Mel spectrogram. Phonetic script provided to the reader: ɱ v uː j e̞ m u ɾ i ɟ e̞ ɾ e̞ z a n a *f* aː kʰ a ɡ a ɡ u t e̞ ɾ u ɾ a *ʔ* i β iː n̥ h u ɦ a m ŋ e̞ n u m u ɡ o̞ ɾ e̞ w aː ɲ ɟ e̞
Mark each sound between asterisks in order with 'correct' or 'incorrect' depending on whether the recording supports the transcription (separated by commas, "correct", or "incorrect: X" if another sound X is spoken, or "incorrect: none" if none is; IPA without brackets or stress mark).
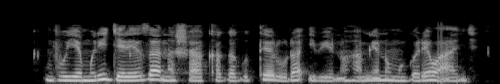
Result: incorrect: ʃ, correct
